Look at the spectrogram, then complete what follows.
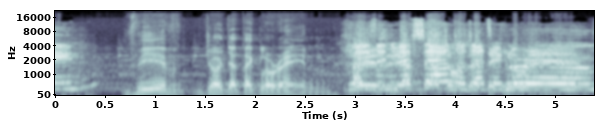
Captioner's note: speaking foreign language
